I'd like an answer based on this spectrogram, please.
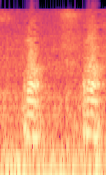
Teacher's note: Roh ini bukan huruf lidah, tapi huruf ujung lidah ya. Bukan huruf bibir.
